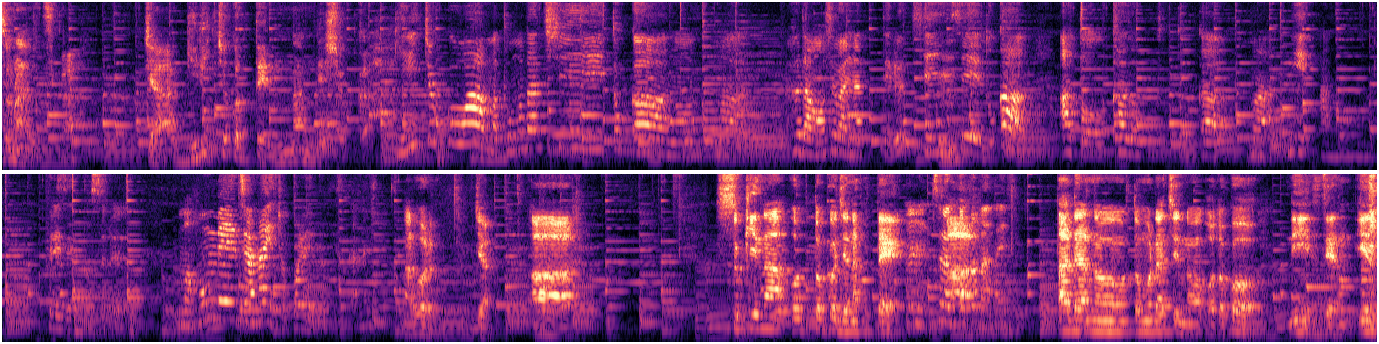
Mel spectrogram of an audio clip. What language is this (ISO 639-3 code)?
jpn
